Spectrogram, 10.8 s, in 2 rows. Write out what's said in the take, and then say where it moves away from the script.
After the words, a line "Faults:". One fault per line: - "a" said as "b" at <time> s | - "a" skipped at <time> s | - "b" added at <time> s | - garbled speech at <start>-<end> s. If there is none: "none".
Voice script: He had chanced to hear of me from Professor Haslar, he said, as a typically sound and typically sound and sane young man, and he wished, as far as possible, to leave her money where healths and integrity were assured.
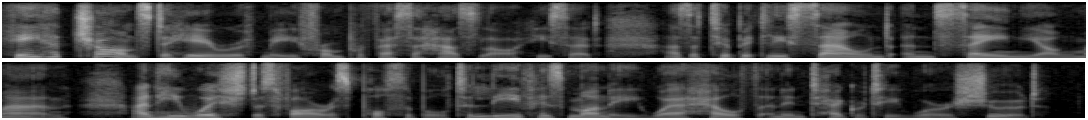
He had chanced to hear of me from Professor Haslar, he said, as a typically sound and sane young man, and he wished, as far as possible, to leave his money where health and integrity were assured.
Faults:
- "typically sound and" skipped at 4.7 s
- "her" said as "his" at 8.1 s
- "healths" said as "health" at 8.8 s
